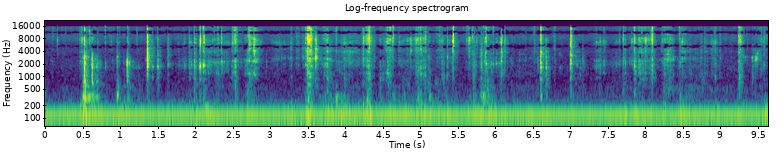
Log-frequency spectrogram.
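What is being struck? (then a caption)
Bar of soap shaved with a knife blade. A utility knife blade shaves a solid tan oval bar of old, dry soap held in the palm. The result is a series of short, dry, crisp crunches and scraping flakes of varying loudness, heard over a steady low hum.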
